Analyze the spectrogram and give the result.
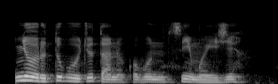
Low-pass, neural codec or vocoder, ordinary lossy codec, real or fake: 7.2 kHz; none; MP3, 64 kbps; real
